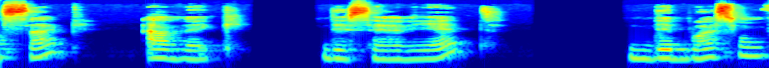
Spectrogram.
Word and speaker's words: boissons: also silent serviette des boissons fraîches des boissons fraîches. Boisson. Boisson. We seen this one. Boisson. The S is silent.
